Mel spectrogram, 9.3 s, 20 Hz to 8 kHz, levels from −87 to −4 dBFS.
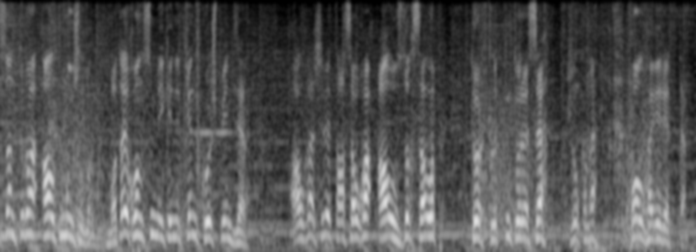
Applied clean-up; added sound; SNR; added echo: none; Sliding door; 19 dB; none.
